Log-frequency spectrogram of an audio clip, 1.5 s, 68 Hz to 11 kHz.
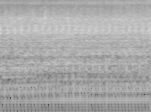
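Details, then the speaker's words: Abandoned 1975 Chevy Vega Cosworth, just started on first drive: smooth, buzzy, rotary-like idle sitting well above normal speed, steady and even with no hunting; the idle is high. "Look. That thing sounds like a RX-7 rotary. And the idle's high."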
